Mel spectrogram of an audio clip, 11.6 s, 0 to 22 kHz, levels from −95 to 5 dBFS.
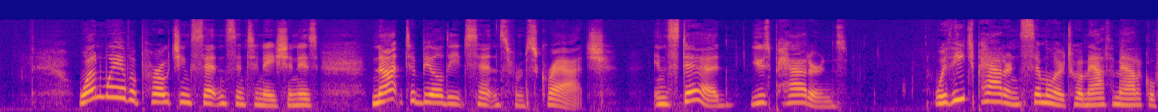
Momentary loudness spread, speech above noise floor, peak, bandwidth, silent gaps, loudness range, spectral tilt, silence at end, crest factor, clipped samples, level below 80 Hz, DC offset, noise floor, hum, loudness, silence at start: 13 LU; 40 dB; -6 dBFS; 11.5 kHz; none; 2 LU; -3 dB/octave; 0 s; 18 dB; under 0.1%; -64 dBFS; under 0.1%; -63 dBFS; none; -23 LUFS; 0.4 s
